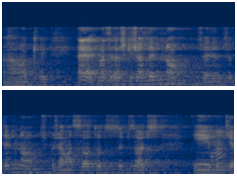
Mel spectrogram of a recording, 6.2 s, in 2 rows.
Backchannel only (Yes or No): Yes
